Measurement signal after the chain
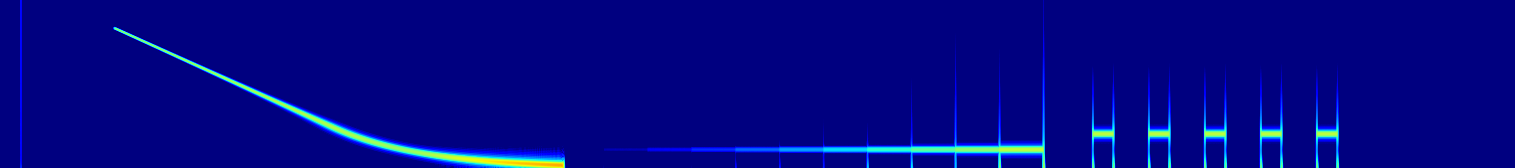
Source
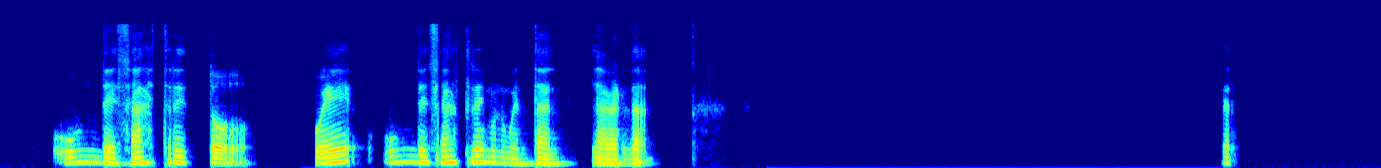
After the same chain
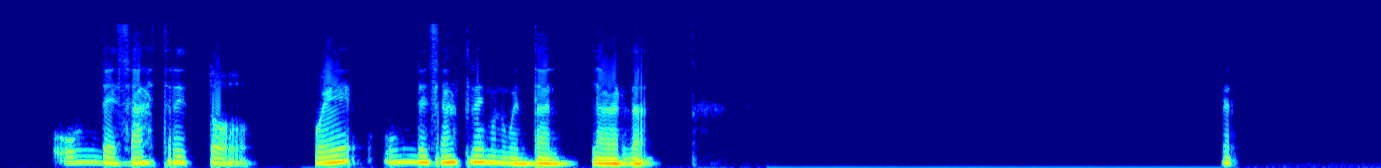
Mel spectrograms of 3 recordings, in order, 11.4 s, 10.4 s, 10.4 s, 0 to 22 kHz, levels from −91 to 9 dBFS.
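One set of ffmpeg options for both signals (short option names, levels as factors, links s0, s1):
-af "asoftclip=type=hard:threshold=0.211,asubboost=boost=9:cutoff=150,volume=0.398"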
